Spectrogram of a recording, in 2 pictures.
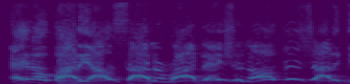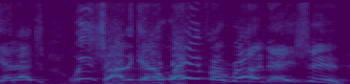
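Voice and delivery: high, loud, cracking shout; real shouting rant. Real, not acted. Ranting at Desiree about Roc Nation, cracking real shout. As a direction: yell it out in disbelief, voice breaking.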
